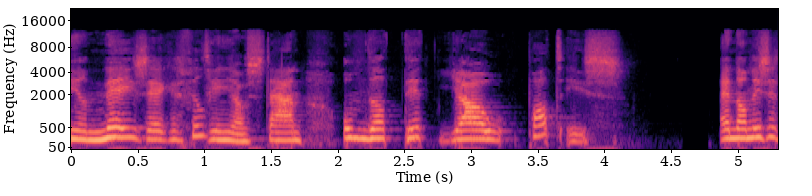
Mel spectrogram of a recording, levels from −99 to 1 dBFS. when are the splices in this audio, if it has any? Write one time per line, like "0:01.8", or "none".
0:01.0
0:01.3
0:02.6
